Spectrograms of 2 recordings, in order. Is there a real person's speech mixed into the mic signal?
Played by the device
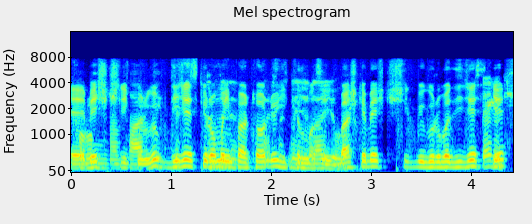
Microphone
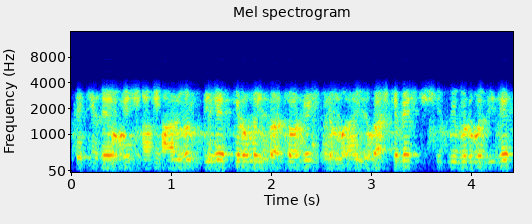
No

